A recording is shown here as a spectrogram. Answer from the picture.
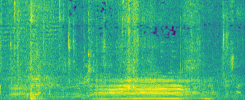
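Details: Cattle at the Masbagik animal market, NTB, where a loose Brangus bull ran amok; a short sharp sound, then one long steady low moo lasting nearly two seconds, with crowd noise behind.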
